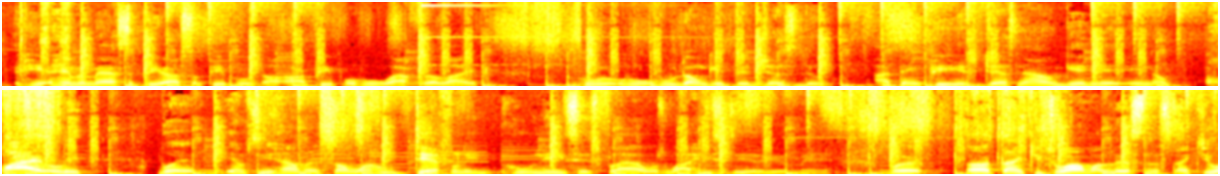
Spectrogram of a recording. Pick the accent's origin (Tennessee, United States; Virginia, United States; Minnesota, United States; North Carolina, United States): Tennessee, United States; Memphis; I'm from Memphis and I'm from the same neighborhood as them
